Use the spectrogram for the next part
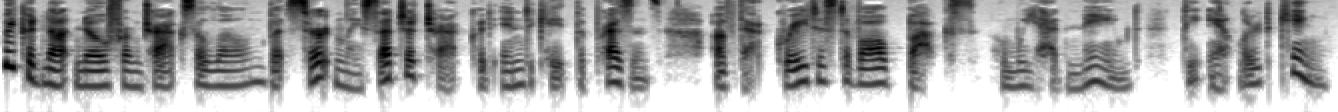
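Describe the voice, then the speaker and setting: A woman reading a nature storybook aloud in an expressive, measured, dramatic storytelling manner. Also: sits low, vocal fry, breathy edge, dry recording, studio quality. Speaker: audiobook reader and show host.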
